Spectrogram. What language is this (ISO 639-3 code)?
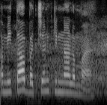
doi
